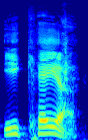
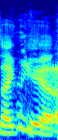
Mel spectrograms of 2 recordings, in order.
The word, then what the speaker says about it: IKEA: me was offended when they called it Eaya instead of IKEA. I was like, I'm pretty sure it's IKEA, unless I've been saying it wrong.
